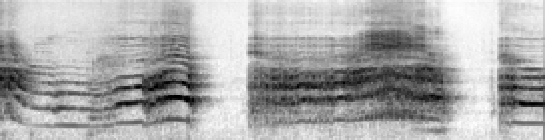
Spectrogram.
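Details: English Bulldog Zenuś settling down to sleep indoors, whining in three tonal bursts: a short rising whimper, then a longer sustained wavering moan, and a brief final whine after a pause.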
